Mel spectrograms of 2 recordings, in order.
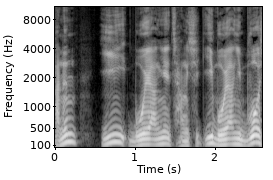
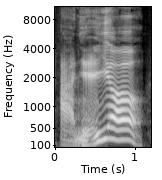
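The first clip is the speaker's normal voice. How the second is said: Santa voice; 9 semitones higher than usual. Pretend. Santa voice answers quiz.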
